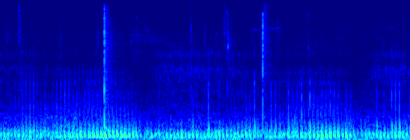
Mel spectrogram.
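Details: Sleeping cat purring softly by a warm fireplace: a steady low rumbling purr throughout, with sharp crackles and pops from the fire, one loud snap near the first second.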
